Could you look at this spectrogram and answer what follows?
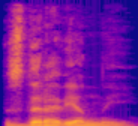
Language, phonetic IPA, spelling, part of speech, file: Russian, [zdərɐˈvʲenːɨj], здоровенный, adjective, Ru-здоровенный.ogg
- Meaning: 1. very strong, muscular (of a person) 2. huge, enormous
